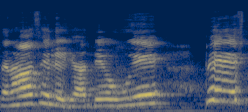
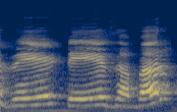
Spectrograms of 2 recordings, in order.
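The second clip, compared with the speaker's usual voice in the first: each letter name drawn out slowly; slow, deliberate spelling; much slower than usual. Shown as a demonstration. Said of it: "अब ये क्या बना?".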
